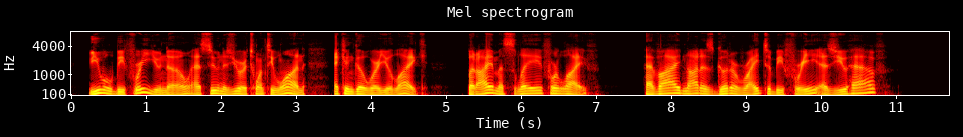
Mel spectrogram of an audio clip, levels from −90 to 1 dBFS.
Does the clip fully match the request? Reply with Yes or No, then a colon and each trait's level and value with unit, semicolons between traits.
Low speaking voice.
Yes: low, 110 Hz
